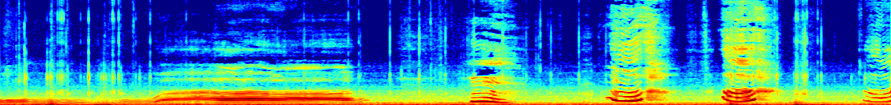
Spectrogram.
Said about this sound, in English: That's a yawn. That's how I yawn. I'm so sleepy.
